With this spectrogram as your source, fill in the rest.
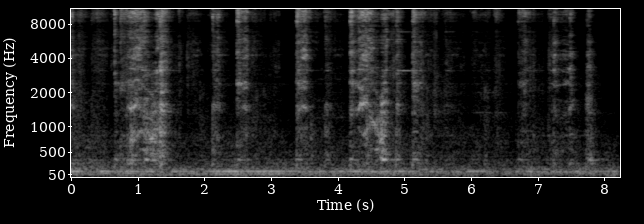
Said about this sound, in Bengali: শুকনো লঙ্কা পাঁচ ফোড়ন আর মৌরি এগুলোকে হালকা করে ভেজে নেব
